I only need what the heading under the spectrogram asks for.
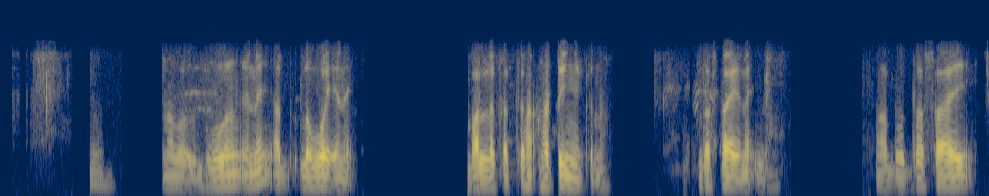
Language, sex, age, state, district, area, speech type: Santali, male, 30-45, West Bengal, Jhargram, rural, conversation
